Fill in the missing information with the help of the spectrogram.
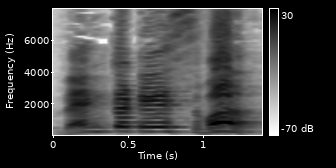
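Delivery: వెంకటేశ్వర్ slowly, syllable by syllable; pronunciation demo. Shown as a demonstration. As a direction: sound out VEN-KA-TEE-SWAR, landing on 'war'. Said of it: "వారంటే ఇది ఇలా రావటం".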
